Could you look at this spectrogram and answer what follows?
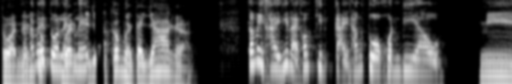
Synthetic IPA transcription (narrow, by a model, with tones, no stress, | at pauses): t̪u˧ɐnɯ˨ŋa˥n˥˩a˥˩t̪u˧ɐ˧le˧kle˦˥˧jaː˥˩kːɔː˥˩mɯ˨˩˦nka˨˧˩jaː˥˩k̚a˨˧˩ʔ | t̪ɛː˧˩miː˧xʰa˧jt̪ʰiː˥˩na˨˦jkʰa˦˥wki˧t̪̚ka˨˩jt̪ʰa˦˥ŋt̪u˧ɐkʰo˧ndi˧əw | miː˧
